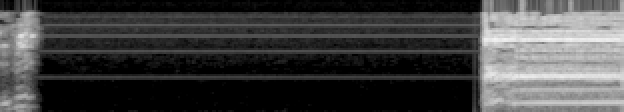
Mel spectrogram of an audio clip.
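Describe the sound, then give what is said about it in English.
A short vocal sound, a few seconds of silence, then car horns blare in abruptly: a loud, steady honk that holds without a break until the end. “Why do I hear honking?”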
